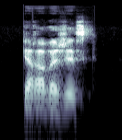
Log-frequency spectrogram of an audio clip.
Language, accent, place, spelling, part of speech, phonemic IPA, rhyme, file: French, France, Lyon, caravagesque, adjective, /ka.ʁa.va.ʒɛsk/, -ɛsk, LL-Q150 (fra)-caravagesque.wav
- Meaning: Caravaggesque, Caravaggiesque (reminiscent of the style of Caravaggio)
